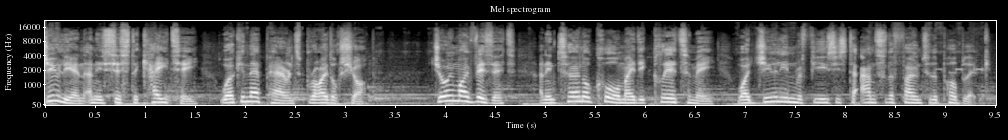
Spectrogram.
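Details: Adult male narrator; fluent speech.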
